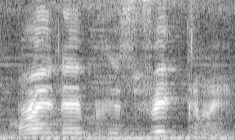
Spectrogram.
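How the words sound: The voice sounds nasal, coming through the nose. "different, really different, because uh, they are coming from my nose"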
